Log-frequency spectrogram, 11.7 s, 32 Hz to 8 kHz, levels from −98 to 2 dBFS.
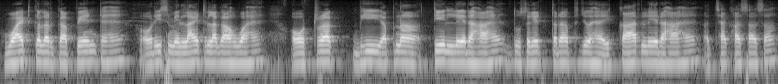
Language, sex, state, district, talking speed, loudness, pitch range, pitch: Hindi, male, Bihar, Begusarai, 160 wpm, -18 LUFS, 125-140 Hz, 130 Hz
